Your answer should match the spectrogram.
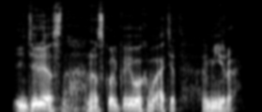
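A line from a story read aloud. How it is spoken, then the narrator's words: Thoughtful mumble. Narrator (Russian): задумчиво пробормотал Алекс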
